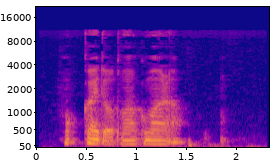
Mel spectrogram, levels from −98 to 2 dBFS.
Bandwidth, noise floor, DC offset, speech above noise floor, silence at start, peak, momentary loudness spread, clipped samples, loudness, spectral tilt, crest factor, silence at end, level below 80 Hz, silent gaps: 11.5 kHz; -51 dBFS; under 0.1%; 25 dB; 0.3 s; -10 dBFS; 13 LU; under 0.1%; -27 LUFS; -7 dB/octave; 20 dB; 0.45 s; -52 dBFS; none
